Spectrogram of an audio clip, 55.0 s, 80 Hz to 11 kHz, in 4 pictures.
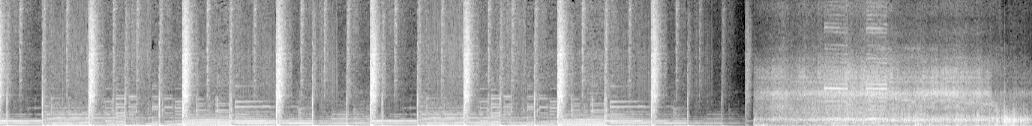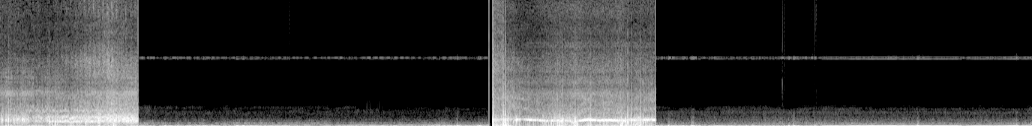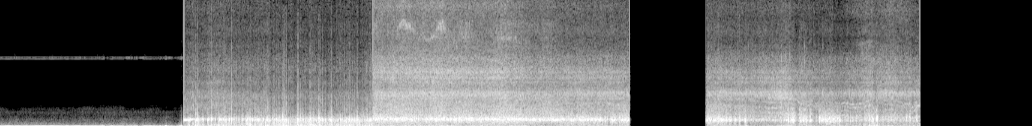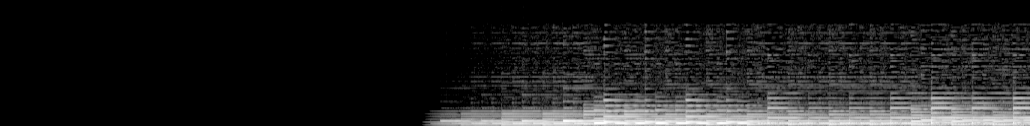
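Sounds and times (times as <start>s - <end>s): wind noise: 10.0s - 25.2s, 27.0s - 35.9s, 37.0s - 39.8s.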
